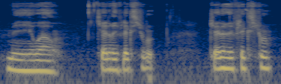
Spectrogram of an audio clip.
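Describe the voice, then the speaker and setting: A woman's voice: sits low, little pitch movement, takes it slowly, dark tone. A young woman vlogging casually with a blocked nose, sounding nasal and congested, rambling and thinking aloud. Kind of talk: casual vlog talk to camera.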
